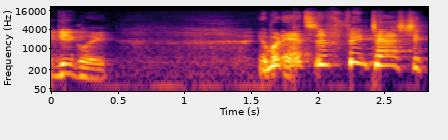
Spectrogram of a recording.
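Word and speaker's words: Gigli: go with is giggly some people pronounce it as Dealey but there's 2 g's it's clearly giggly it would add some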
